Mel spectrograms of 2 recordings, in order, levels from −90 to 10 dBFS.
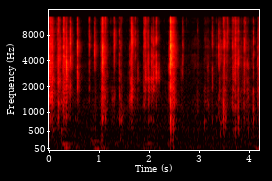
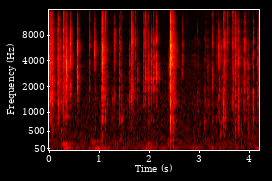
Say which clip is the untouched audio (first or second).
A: second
